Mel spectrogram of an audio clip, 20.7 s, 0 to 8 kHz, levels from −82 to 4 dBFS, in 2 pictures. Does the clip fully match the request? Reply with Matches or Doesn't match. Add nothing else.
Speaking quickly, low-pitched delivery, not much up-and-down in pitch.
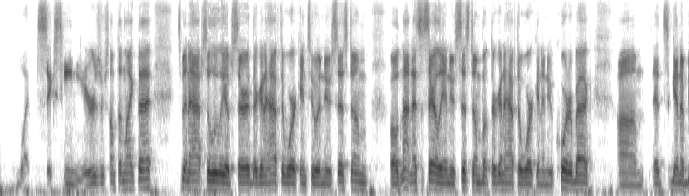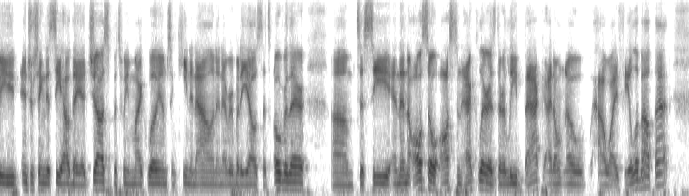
Matches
